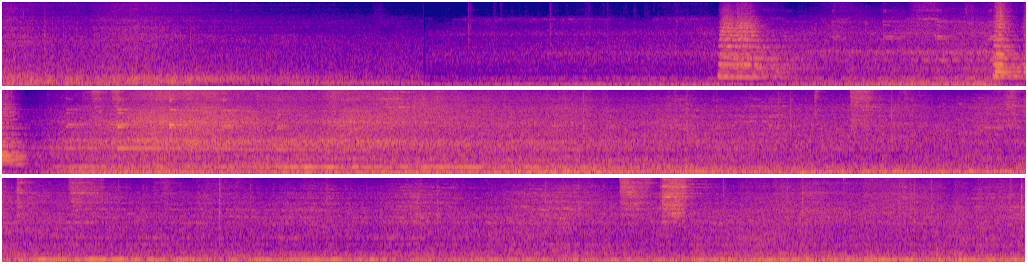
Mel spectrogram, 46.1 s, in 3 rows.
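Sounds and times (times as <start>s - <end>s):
freight train rolling past: 0.0s - 46.0s
passing commuter train rumble: 0.0s - 46.0s
locomotive horn blasts: 10.7s - 12.2s, 14.8s - 16.0s.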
